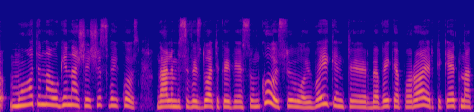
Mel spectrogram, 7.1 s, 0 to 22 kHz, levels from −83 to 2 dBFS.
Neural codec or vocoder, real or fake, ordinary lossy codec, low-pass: codec, 44.1 kHz, 7.8 kbps, Pupu-Codec; fake; Opus, 24 kbps; 10.8 kHz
